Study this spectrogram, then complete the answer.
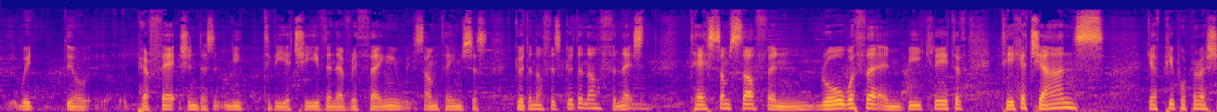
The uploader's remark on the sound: LIVE from the Scottish Fundraising Conference 2022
